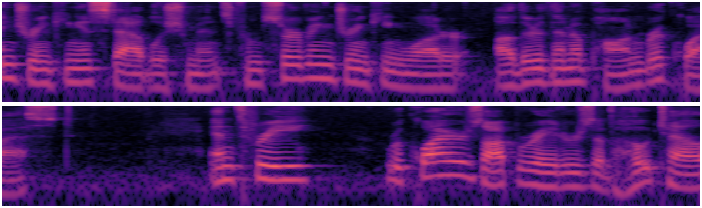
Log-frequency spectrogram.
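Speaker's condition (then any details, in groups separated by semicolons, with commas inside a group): No condition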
